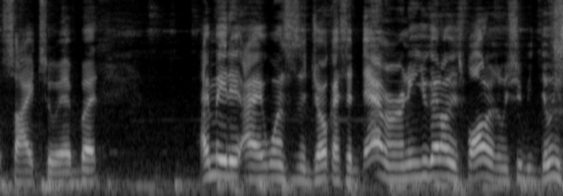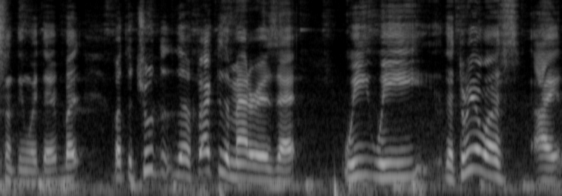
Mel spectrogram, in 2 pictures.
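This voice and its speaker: A man's voice: on the high side, a little hiss or hum. A middle-aged veteran man in casual podcast talk on a patio, joking and teasing his friends. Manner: teasing, joking, laughs often. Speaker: guest, veteran advocate. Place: covered patio with string lights at night.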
